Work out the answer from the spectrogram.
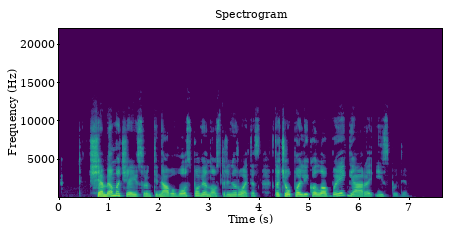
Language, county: Lithuanian, Panevėžys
